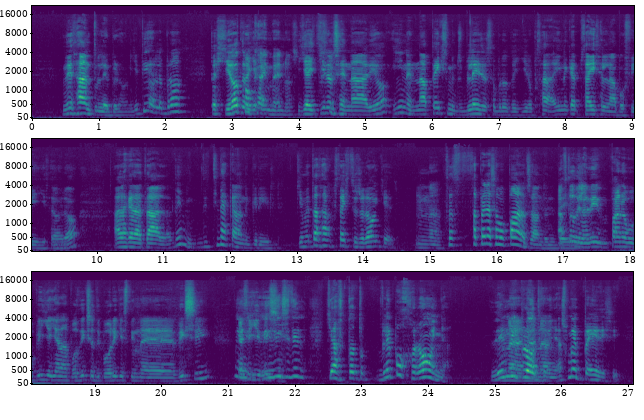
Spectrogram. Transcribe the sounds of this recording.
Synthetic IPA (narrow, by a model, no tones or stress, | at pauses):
ðeθɐnit̪ule̞bɾo̞nʝɐt̪iole̞bɾo̞n | t̪o̞çiɾo̞t̪e̞ɾokɐimenosʝɐciɾonse̞nɐɾio̞ʔine̞nɐpe̞ksime̞t̪uzblejzeɾst̪o̞bɾo̞t̪o̞ʝiɾo̞pu̥θɐine̞kɐt̪i̥pu̥θɐiθe̞le̞nɐːpo̞fiʝiθe̞o̞ɾo̞ | ɐlɐkɐt̪ɐt̪ɐlɐðent̪inɐkɐnuniɡɾilce̞me̞t̪ɐθɐst̪ɐçi̥t̪uzɾo̞ce̞sneθɐθɐpe̞ɾɐseɐpo̞pɐnot̪sɐnd̪ont̪ɐeft̪oðilɐðipɐnoɐpopiʝeʝɐnɐːpo̞ðiksio̞t̪ibo̞ɾicest̪inðisi | nisðis̬iðenceɐft̪o̞t̪ovle̞po̞xɾo̞ɲɐ | ðeninneipɾo̞t̪ixɾoɲɐːspumepe̞ɾisḭ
